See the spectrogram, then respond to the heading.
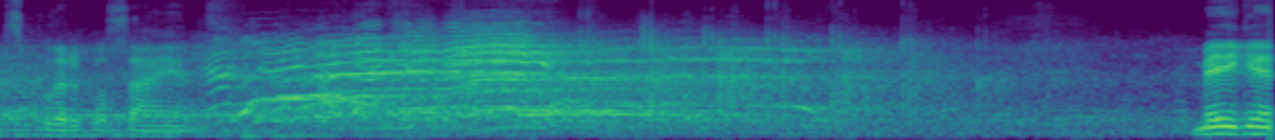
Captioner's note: attendees cheering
